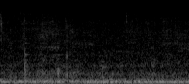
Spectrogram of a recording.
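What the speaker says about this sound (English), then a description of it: "keep tossing the onions" Onions fry in a pan as they are tossed with a spoon, a low, continuous sizzle with soft scraping and stirring noises, close and fairly quiet, no talking.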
